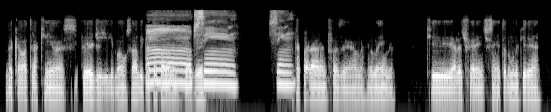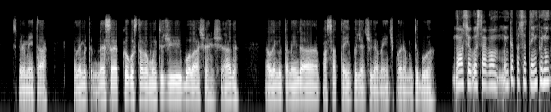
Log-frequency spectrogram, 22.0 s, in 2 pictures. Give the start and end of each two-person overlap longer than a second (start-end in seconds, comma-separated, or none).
2.9-4.1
